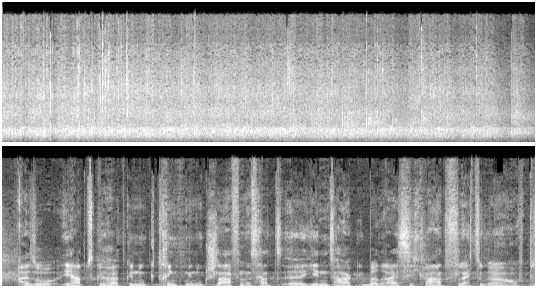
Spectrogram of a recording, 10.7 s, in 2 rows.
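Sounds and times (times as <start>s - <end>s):
audience applause: 0.0s - 5.5s
speech: 5.5s - 10.6s.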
